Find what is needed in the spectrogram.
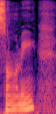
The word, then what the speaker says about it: Sami: It's spelled S-A-M-I, but it's pronounced Sami.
